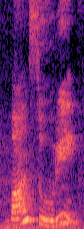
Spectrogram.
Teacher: अनुनासिक का उच्चारण नाक और गले दोनों से किया जाता है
